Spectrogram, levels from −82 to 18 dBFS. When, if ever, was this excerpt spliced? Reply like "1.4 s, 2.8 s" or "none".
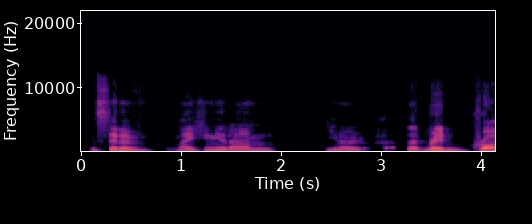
3.1 s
